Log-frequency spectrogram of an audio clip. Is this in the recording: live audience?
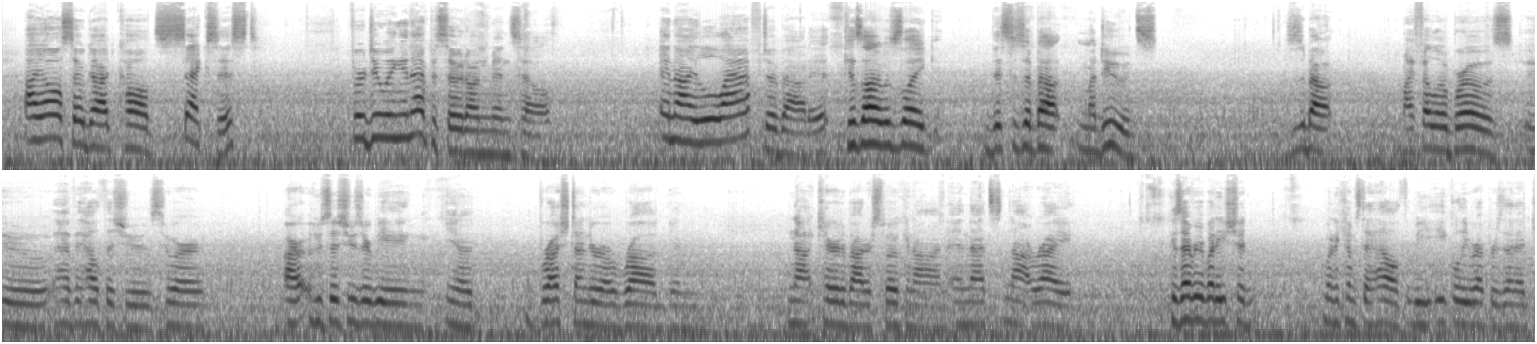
no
